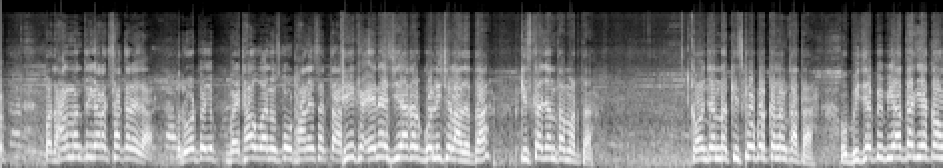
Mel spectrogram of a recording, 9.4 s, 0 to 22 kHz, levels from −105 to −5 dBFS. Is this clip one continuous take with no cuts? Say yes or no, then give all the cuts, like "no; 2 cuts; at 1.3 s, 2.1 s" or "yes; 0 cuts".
no; 1 cut; at 3.4 s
